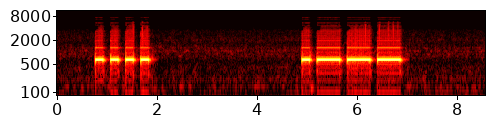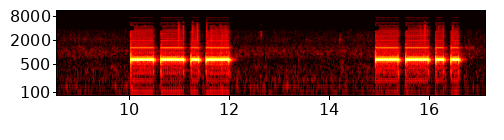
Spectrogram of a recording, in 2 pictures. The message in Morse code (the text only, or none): H J Q Z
